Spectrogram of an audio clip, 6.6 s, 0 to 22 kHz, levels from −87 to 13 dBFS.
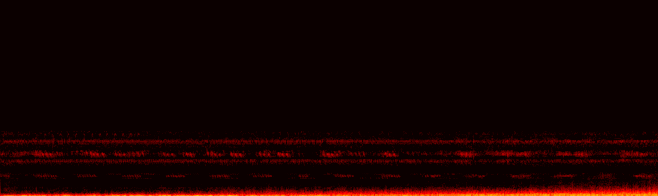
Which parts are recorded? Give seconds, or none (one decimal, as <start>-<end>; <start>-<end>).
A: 0.4-4.3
